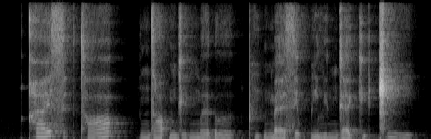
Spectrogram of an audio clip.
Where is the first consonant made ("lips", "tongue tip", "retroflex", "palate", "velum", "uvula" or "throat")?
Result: uvula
